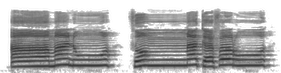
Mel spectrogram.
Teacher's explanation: اور آگے دیکھیں آمنو، یہاں پہ واو مدہ ہو رہا ہے، واو ساکن ہے، واو ساکن سے پہلے پیش ہے، تو ہم یہاں 2 یا 3 عدد کے برابر کھینچ کے پڑھیں گے۔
